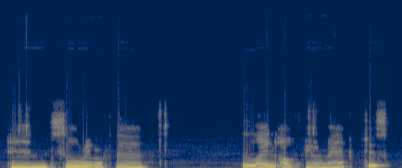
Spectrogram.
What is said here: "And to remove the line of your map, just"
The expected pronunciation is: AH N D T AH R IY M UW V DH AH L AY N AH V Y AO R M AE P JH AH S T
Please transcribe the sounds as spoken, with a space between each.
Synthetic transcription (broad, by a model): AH N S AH W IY M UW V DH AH L AY N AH F Y AO R M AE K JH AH S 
